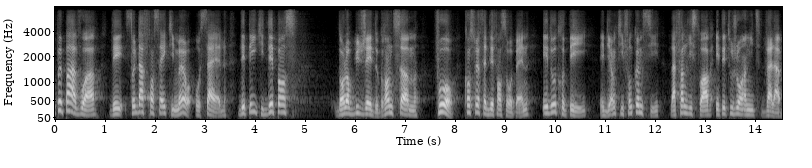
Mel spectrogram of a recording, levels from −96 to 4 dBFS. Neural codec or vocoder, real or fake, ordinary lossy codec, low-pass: codec, 16 kHz, about 1 kbps, DyCAST, with the encoder's durations; fake; AAC, 48 kbps; 7.2 kHz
